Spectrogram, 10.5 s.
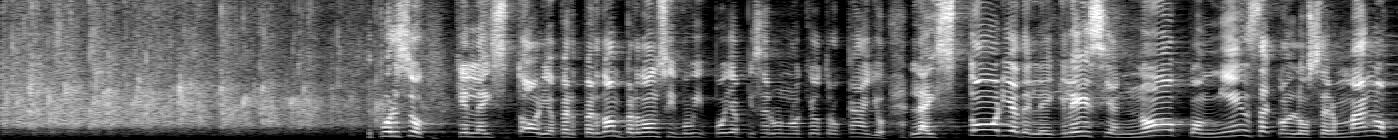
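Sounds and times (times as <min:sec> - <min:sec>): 
church congregation applause during a service: 0:00.0 - 0:03.6
speech: 0:02.8 - 0:10.4.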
